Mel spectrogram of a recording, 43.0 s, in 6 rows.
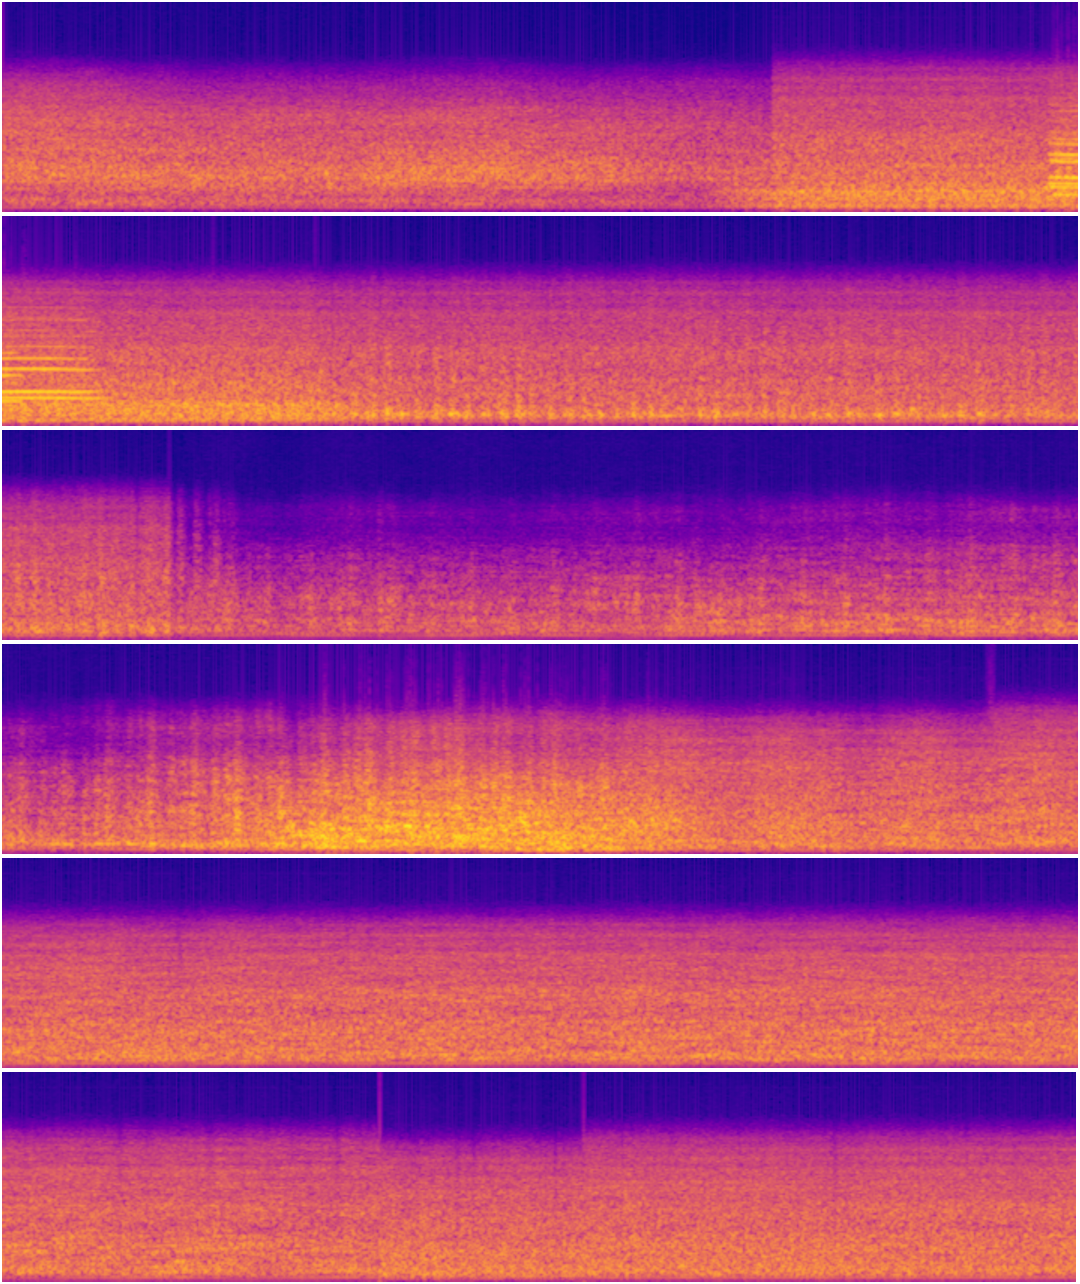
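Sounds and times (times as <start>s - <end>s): train running on rails: 0.0s - 43.0s
train warning horn blast: 6.8s - 8.3s.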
